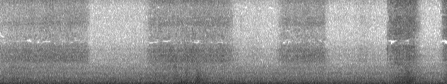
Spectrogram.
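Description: Ramen noodles being slurped up: about four hissing slurps, each about half a second to a second long, over a steady low hum.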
